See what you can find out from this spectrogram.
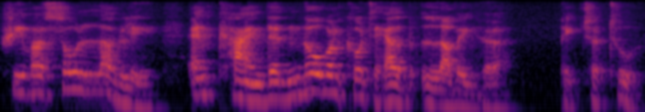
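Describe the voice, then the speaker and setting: A man reading a fairy tale aloud as a scripted narration, in a deliberate manner. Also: mid-range voice, big pitch swings, vocal fry. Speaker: storybook reader. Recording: dull, roomy amateur recording.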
